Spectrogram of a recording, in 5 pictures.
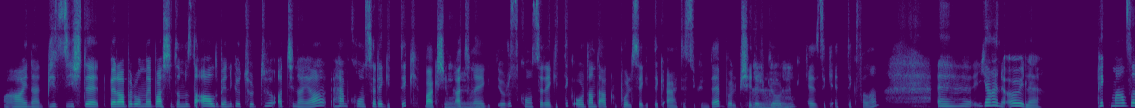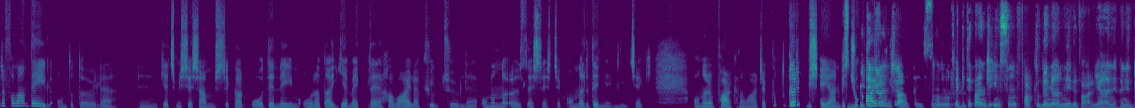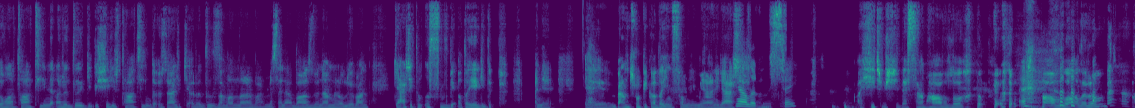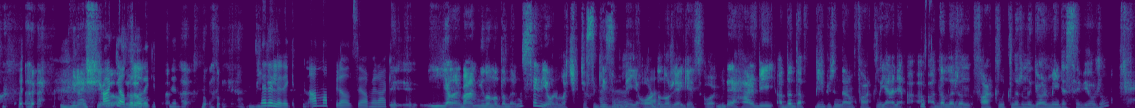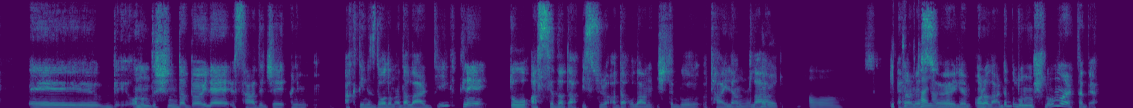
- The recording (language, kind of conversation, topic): Turkish, unstructured, Doğa tatilleri mi yoksa şehir tatilleri mi sana daha çekici geliyor?
- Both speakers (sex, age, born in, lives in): female, 30-34, Turkey, Germany; male, 35-39, Turkey, Germany
- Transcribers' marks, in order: other noise; other background noise; tapping; background speech; chuckle; chuckle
